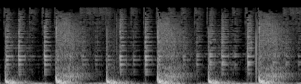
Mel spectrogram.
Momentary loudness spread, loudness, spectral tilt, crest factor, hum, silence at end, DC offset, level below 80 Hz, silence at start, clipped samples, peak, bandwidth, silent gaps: 4 LU; -23 LUFS; -4 dB/octave; 20 dB; none; 0 s; under 0.1%; -30 dBFS; 0.05 s; under 0.1%; -2 dBFS; 16 kHz; none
